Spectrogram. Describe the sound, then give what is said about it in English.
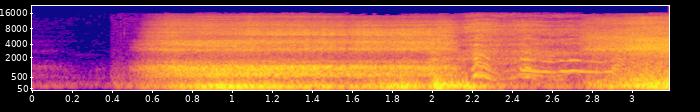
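A voice imitates the heavy, rhythmic Lamaze-style breathing of women in a steam room, loud, with forceful huffing exhales and a few wheezy, whistling breaths, lasting about three seconds with no words. “Yeah, a lot of heavy breathing like that.”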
